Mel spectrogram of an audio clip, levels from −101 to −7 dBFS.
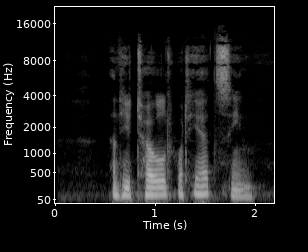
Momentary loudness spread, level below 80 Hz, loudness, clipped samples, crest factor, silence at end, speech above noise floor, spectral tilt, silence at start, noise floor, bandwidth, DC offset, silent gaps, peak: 8 LU; -72 dBFS; -42 LUFS; under 0.1%; 22 dB; 0.2 s; 38 dB; -5 dB/octave; 0.55 s; -80 dBFS; 13.5 kHz; under 0.1%; none; -22 dBFS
